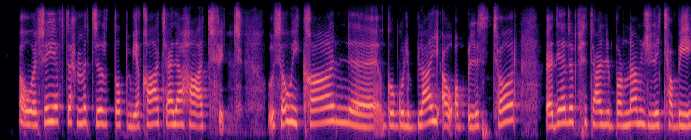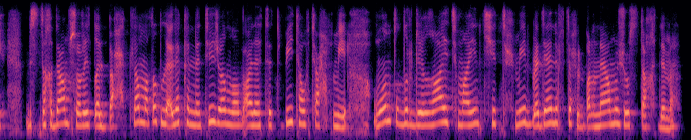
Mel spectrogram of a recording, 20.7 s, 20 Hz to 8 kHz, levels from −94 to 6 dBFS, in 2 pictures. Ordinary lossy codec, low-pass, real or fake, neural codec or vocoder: Opus, 32 kbps; 7.2 kHz; fake; autoencoder, 48 kHz, 128 numbers a frame, DAC-VAE, trained on Japanese speech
